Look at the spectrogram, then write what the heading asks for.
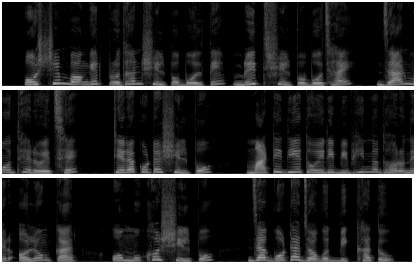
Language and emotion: Bengali, neutral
